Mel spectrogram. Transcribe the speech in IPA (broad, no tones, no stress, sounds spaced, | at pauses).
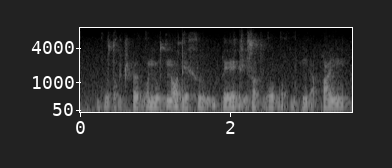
ɡʱ u d ɔ ɡ t͡ʃʼ ə ɡ o n u t n ɔ d e x l ṵ ɡ p e d ḭ z ɔ t ɡ o ɡ o x ɡ u p n ḭ qʷ i n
